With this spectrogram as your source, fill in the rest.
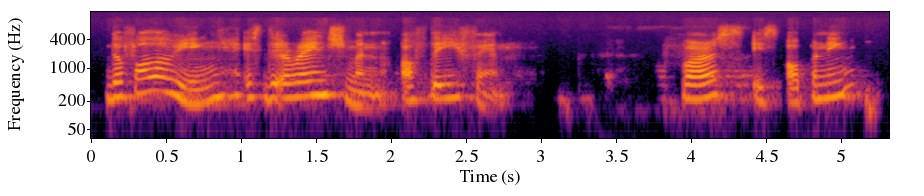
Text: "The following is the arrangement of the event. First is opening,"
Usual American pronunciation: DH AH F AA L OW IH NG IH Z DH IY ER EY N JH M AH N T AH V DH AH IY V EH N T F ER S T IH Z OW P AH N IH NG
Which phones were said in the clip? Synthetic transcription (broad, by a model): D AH F AA L OW IH NG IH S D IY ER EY N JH M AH N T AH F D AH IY F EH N F ER S T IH S OW P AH N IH NG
